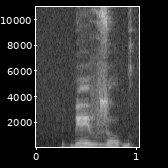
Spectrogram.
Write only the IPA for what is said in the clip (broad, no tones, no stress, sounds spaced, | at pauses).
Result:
ɓ e v z o ɡ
